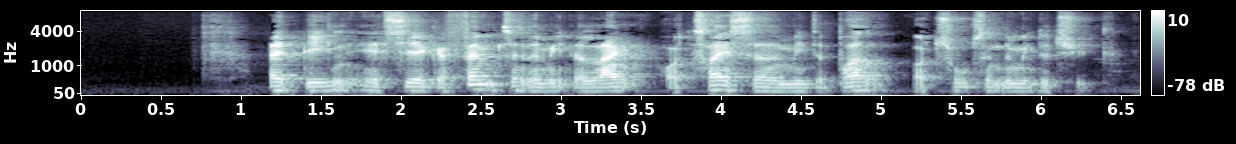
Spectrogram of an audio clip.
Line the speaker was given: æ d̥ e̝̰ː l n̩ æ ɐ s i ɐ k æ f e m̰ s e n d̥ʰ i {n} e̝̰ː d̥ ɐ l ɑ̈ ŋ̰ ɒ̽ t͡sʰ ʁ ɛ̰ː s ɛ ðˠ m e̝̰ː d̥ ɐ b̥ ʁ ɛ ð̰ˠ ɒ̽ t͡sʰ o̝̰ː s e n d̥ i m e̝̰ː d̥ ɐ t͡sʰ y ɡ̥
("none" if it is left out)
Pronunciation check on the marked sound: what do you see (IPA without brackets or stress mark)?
m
